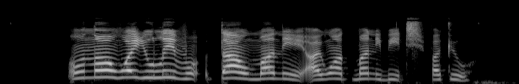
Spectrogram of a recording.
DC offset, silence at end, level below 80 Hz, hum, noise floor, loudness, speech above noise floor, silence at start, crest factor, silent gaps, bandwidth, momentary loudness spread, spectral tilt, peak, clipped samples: under 0.1%; 0.55 s; -70 dBFS; none; -85 dBFS; -23 LUFS; 61 dB; 0.7 s; 20 dB; none; 9.6 kHz; 14 LU; -0.5 dB/octave; -6 dBFS; under 0.1%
